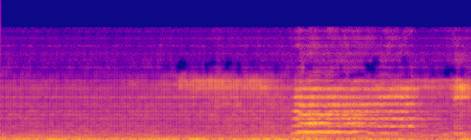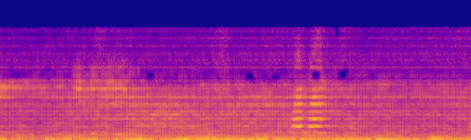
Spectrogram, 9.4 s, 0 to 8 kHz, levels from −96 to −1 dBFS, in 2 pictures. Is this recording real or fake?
fake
